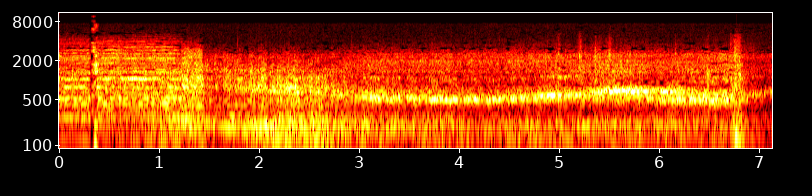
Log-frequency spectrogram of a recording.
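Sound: thunderstorm thunder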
